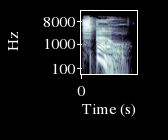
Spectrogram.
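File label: "spell", English, British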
